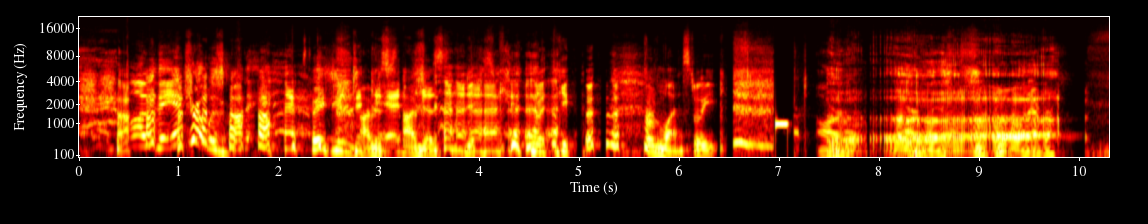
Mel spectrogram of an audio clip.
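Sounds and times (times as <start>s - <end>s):
laughter: 0.0s - 6.0s
speech: 0.4s - 10.3s
long loud deep gravelly beer burp: 7.4s - 10.3s.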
